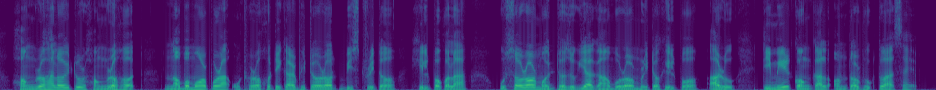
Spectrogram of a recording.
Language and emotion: Assamese, neutral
